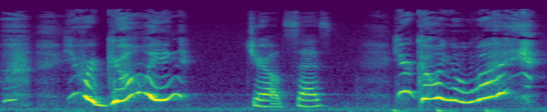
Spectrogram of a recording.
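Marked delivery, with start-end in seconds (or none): 0.0-1.9 high, loud, drawn-out question; stunned, stretched-out cry of alarm; shocked disbelief. Acted. Gerald shocked by Piggy's news. 4.0-5.4 high, loud, slow wailing question; hammed-up dismay, stretched out; distraught disbelief. Gerald shocked by Piggy's news.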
